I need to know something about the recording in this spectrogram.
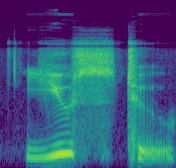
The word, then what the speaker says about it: used to: well first of all if you just said use two you wouldn't hear the D it's going to sound like a a t and nothing at all used to used to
